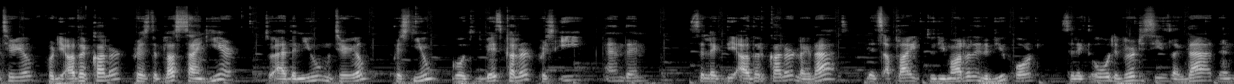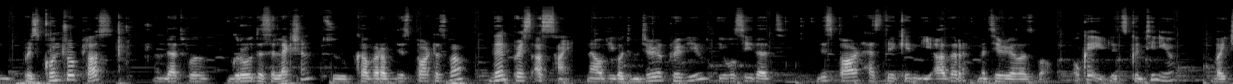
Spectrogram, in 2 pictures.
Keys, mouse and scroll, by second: 1.2 click, 2.3-4.5 drag, 5.4 e, 8.4 shift+middle click, 8.6 Tab, 9.0 scroll down 1, 9.2-10.5 middle drag, 10.5 scroll up 1, 11.2 b, 12.1-13.5 middle drag, 13.5 ctrl+KP_Add, 14.5-17.0 middle drag, 18.0 z, 18.7 middle click, 19.2 alt+a, 19.5 Tab, 20.1-23.0 shift+middle drag, 23.0 alt+a, 23.2-24.3 middle drag, 24.3 click.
